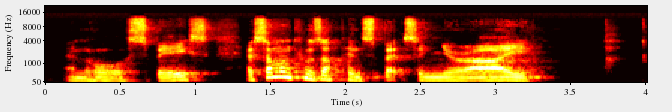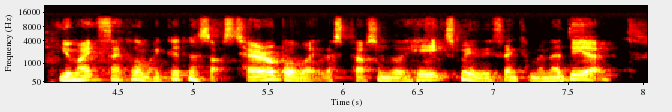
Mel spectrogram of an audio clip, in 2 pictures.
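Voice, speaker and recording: At a very fast pace, a man with a somewhat breathy voice at medium pitch talks with lively intonation. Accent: Scottish. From Scotland. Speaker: author and psychotherapist. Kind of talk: interview conversation.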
